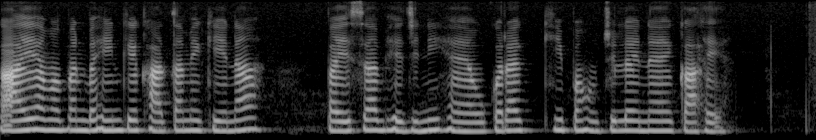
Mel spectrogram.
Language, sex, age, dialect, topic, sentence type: Magahi, female, 51-55, Southern, banking, question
